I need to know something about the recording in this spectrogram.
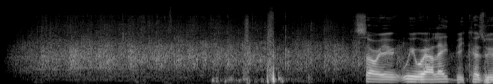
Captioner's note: audience applauds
